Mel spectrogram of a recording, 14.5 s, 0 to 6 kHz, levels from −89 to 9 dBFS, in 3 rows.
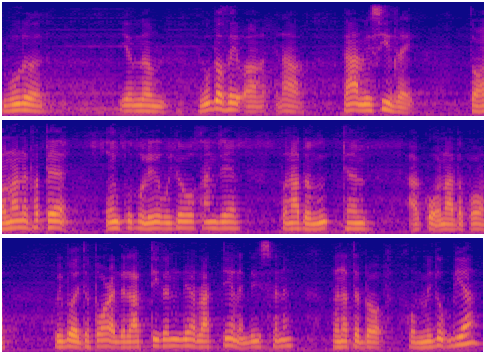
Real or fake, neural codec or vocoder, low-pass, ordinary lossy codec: fake; codec, 16 kHz, 0.5 kbps, FunCodec, trained on LibriTTS, 25 frames a second; 5.4 kHz; none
